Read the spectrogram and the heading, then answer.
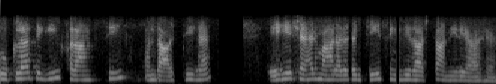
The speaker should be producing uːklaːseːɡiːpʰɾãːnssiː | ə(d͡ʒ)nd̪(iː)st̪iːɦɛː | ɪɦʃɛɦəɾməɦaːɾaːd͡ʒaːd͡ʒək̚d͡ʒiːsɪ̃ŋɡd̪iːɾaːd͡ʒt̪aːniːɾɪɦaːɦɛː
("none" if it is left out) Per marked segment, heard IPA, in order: none, aː

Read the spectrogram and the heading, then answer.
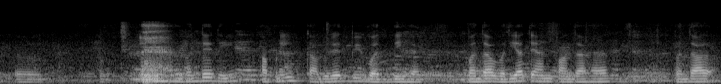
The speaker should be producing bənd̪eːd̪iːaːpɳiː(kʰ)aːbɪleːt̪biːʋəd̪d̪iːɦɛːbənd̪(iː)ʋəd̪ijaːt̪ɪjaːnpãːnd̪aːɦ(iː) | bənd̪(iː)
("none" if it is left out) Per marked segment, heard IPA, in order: k, aː, ɛː, aː

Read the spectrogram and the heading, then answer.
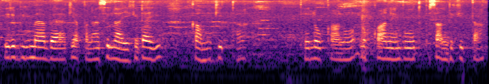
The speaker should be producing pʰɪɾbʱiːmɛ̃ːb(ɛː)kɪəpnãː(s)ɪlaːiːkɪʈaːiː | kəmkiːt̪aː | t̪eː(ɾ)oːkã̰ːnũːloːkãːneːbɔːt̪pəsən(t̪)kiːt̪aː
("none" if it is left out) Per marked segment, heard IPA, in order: ɛː, s, l, d̪

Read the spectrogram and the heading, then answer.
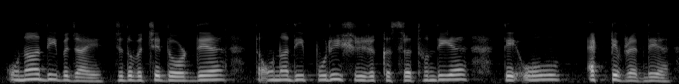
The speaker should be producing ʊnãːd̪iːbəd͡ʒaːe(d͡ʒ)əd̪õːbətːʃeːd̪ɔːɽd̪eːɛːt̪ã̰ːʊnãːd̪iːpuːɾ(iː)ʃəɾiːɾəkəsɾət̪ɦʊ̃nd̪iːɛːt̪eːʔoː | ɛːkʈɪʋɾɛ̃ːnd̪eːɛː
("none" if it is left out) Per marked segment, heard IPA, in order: d͡ʒ, iː

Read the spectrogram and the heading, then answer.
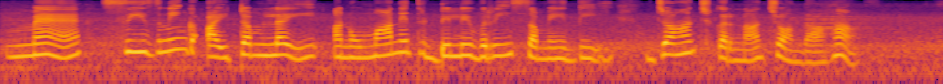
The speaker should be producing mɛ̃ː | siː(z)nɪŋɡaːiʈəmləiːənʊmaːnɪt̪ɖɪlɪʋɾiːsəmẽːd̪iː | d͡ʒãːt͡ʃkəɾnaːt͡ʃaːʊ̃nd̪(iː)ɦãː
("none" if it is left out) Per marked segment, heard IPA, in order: z, aː

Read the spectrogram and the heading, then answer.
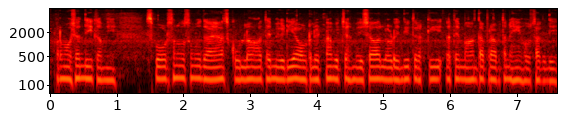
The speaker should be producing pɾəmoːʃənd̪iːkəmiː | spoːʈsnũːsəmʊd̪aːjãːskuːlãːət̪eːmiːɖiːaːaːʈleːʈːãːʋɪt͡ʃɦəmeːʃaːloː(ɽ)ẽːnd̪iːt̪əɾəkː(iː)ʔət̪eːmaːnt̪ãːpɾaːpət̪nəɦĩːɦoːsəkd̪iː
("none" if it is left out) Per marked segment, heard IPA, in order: ɽ, iː

